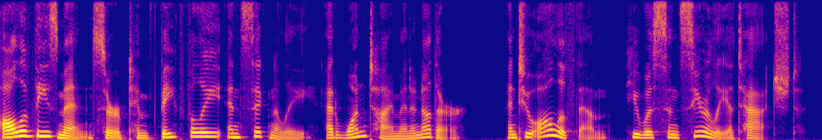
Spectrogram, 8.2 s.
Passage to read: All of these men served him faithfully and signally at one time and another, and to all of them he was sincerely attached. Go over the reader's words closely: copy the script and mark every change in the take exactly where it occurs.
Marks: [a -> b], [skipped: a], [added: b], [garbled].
All of these men served him faithfully and signally at one time and another, and to all of them he was sincerely attached.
